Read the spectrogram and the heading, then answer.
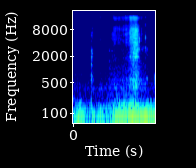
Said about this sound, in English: hold on, I gotta take a sip of this coffee before it gets cold.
